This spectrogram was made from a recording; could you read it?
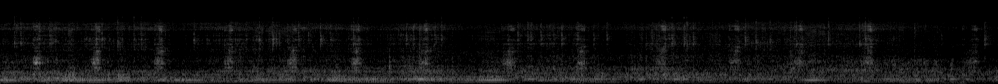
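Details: Repaired DC analog A3 6039 "Sandwich" locomotive from Talisman train pack, after fixing pickups and tender wire: low steady motor hum with light ticking over rail joints, running smoothly.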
